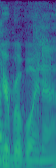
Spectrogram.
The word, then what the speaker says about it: Yerba Buena: In 2012, Yerba Buena Arts Center, is that how you pronounce it? Is that right? Yeah, Yerba Buena Center for the Arts.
